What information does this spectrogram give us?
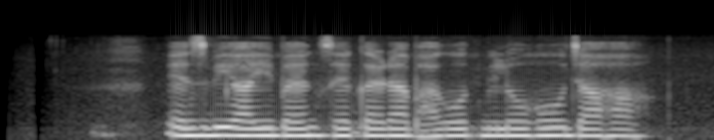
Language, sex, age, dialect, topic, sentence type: Magahi, female, 18-24, Northeastern/Surjapuri, banking, question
